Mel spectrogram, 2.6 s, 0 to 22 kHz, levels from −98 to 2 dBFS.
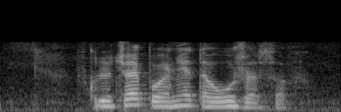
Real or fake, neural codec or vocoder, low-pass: fake; codec, 16 kHz in and 24 kHz out, 2.2 kbps, FireRedTTS-2 codec; 5.4 kHz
